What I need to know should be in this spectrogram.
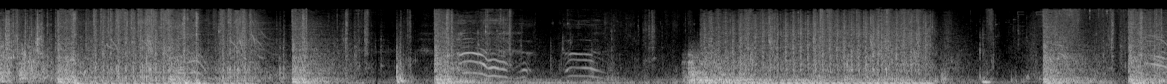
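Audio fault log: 3.76, 4.78, 6.78, 7.79, 8.80, 9.81 s: gap between stream segments. Segment timestamps leave 6 to 15 ms holes filled with silence, which appear as flat, hard-edged blank columns about one second apart.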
